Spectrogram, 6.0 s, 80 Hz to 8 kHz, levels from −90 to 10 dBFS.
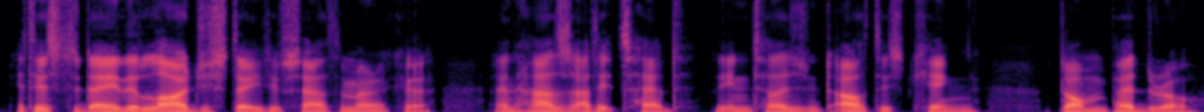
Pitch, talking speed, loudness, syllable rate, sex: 125 Hz, 210 wpm, -21 LUFS, 6.1 syllables/s, male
